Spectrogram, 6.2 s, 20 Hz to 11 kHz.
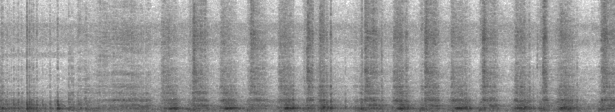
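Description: Short nails scratch and tap across the green end panel and folded flap of a hollow cardboard box held in both hands. Dry, papery rasping is broken by soft, irregular hollow taps with a muted resonance around 400–500 Hz and a bright scratchy edge, with each tap dying away quickly.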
